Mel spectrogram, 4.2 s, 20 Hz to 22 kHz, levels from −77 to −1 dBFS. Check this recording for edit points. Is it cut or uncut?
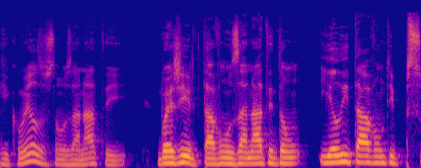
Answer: cut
